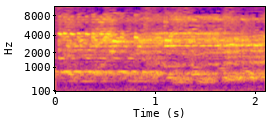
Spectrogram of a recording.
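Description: Slim Sidestepper animatronic clown playing its built-in music after its try-me button is pressed. It plays its sound, but its sidestepping motion does not work.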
